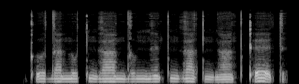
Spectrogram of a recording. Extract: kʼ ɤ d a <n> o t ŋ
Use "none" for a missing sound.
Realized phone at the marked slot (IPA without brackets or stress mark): n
